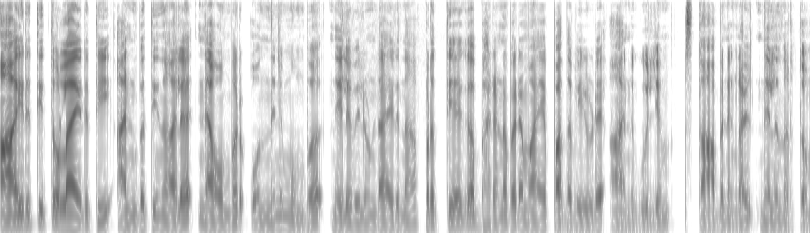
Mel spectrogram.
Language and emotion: Malayalam, neutral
